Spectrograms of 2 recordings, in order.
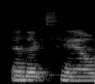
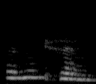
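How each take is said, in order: First: Said in the usual way. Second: Real yawn breaking through the instruction. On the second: Real, not acted. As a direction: exhale cue yawned out, pitch higher. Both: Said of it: "sorry about my yawning".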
